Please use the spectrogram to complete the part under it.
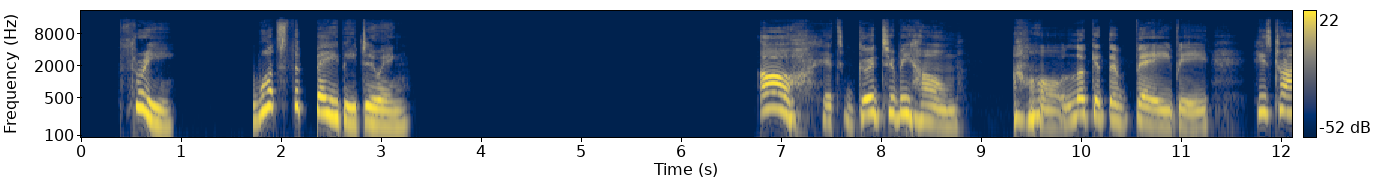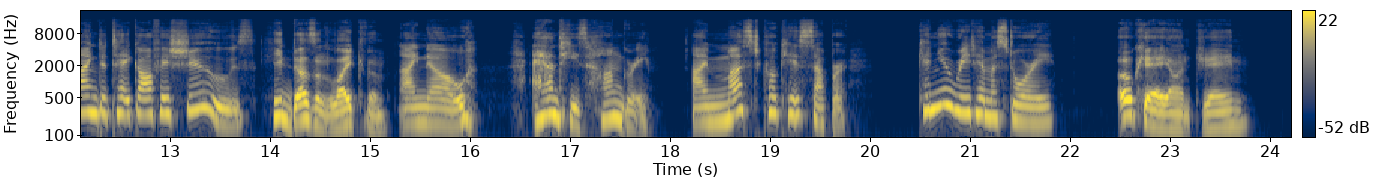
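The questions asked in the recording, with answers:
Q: What's the baby doing?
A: trying to take off his shoes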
